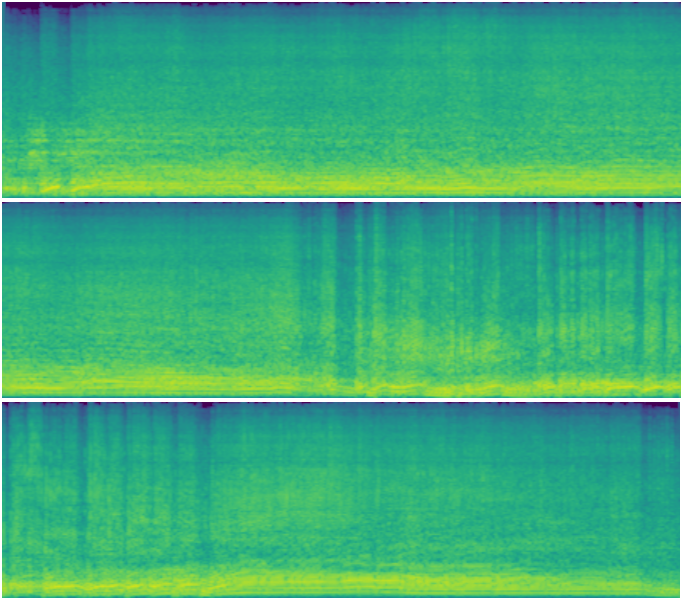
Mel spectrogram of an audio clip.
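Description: Chevrolet pickup mud racing truck's engine revving hard as it races through the mud, its pitch climbing and dropping over and over. A stretch of crackling noise sits over the engine about halfway through.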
